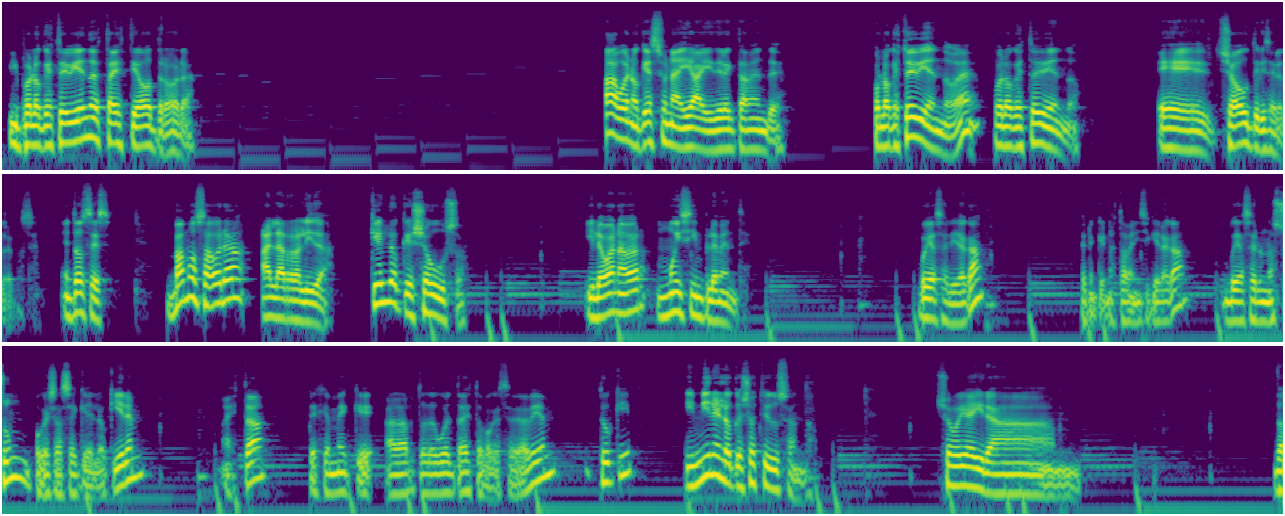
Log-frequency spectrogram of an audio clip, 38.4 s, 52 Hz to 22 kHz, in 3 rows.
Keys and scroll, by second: 0.0-1.4 typing, 6.5 ctrl+=, 7.7 j, 21.5-22.4 typing, 23.6 alt+Tab, 23.7 q, 26.4 ctrl+=, 32.9 space, 33.4 o, 34.4 space, 35.3 o, 37.1-38.4 typing, 37.3 Return.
